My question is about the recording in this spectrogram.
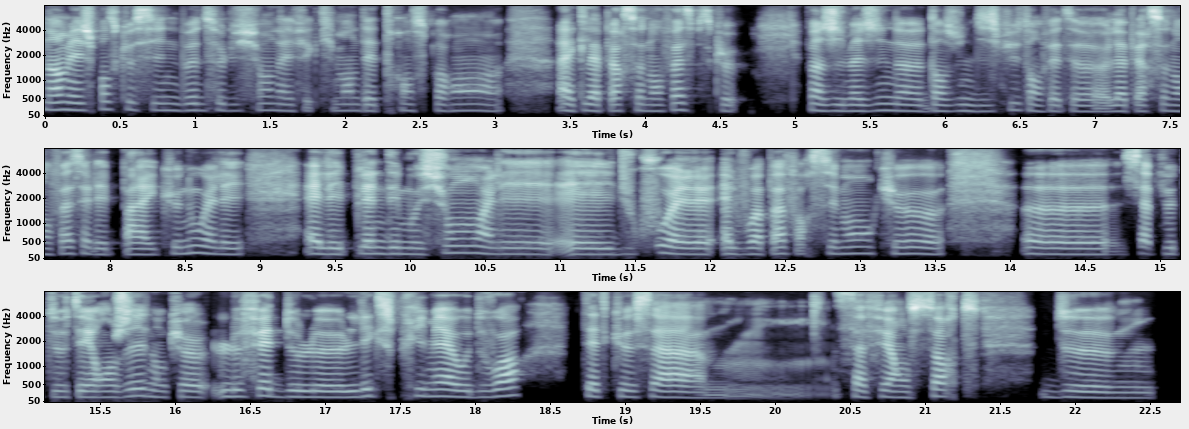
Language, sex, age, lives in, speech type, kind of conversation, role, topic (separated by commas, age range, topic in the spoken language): French, female, 35-39, France, conversation, advice, user, Comment demander et accepter un retour constructif sans se sentir attaqué ?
